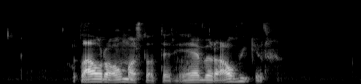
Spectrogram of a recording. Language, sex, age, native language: Icelandic, male, 50-59, Icelandic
